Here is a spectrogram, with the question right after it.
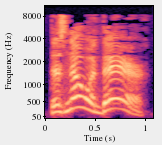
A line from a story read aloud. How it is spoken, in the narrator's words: Captain Black exclaimed cheerfully, trying to make Yossarian understand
